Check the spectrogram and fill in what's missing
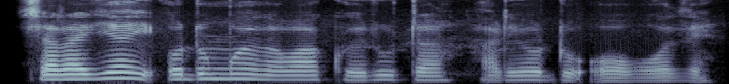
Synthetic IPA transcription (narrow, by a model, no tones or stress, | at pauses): ʃaɾaɣiaiʔɔdomwɛɣawakweɾutaha̰ɾeɔdo̰ʔɔβɔðɛ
